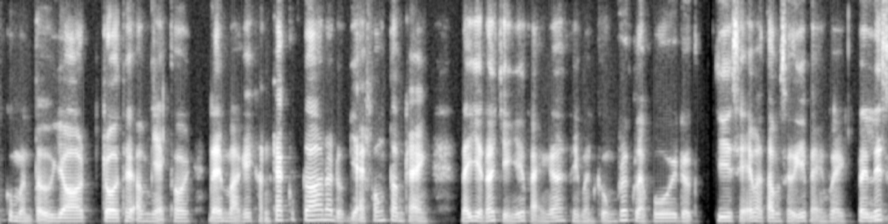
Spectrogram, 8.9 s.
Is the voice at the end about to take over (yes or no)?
yes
